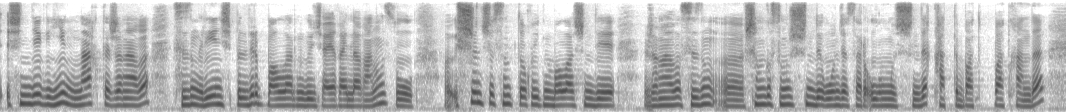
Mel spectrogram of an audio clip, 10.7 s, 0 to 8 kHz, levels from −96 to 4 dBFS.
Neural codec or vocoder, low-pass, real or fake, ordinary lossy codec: none; 7.2 kHz; real; none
